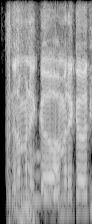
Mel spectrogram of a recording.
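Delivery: plain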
